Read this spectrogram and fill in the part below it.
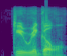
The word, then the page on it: de règle: American English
